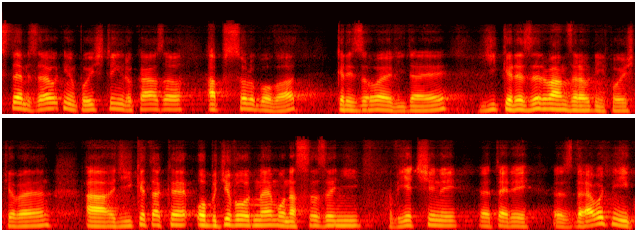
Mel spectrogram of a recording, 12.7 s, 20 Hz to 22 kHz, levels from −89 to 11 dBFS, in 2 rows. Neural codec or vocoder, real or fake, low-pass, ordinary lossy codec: codec, 24 kHz, 0.5 kbps, DualCodec; fake; 10.8 kHz; Opus, 24 kbps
